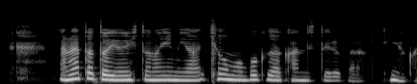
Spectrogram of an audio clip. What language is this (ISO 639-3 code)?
jpn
